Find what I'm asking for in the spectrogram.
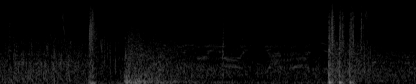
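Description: Gunfire in Battlefield 3 during a mission in Iran: a few sharp, loud bursts of shots separated by quieter stretches of low game ambience, with one strong volley near the start and another near the end.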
